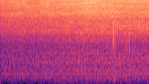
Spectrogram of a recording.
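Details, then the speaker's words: Shop vacuum clearing a clogged kitchen sink vent pipe through a copper pipe: steady rushing suction hiss with sharp rattles as debris is pulled through the hose; the clog is clearing. "yeah you're sucking them up man they're coming through i can hear i'm going through the hose oh yeah listen to that"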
